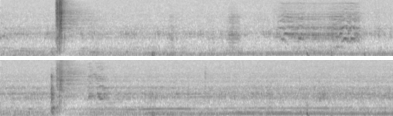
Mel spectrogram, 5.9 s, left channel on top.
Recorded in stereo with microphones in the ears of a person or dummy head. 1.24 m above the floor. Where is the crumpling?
40° left (ahead or behind), 0.7 m.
